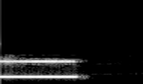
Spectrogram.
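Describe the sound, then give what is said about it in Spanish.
A voicemail beep tone sounds as a single steady, loud electronic note lasting about half a second, cutting off abruptly into silence. “Usted puede dejar un mensaje después del tono.”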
